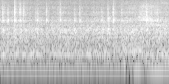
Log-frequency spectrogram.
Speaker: up, as you can hear, so that's now got cooling on coming through, and then you can increase the temperature.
